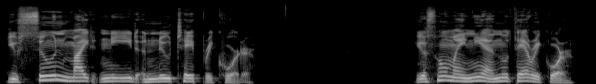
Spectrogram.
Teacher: You soon might need a new tape recorder. I'm almost making all the final consonants disappear.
